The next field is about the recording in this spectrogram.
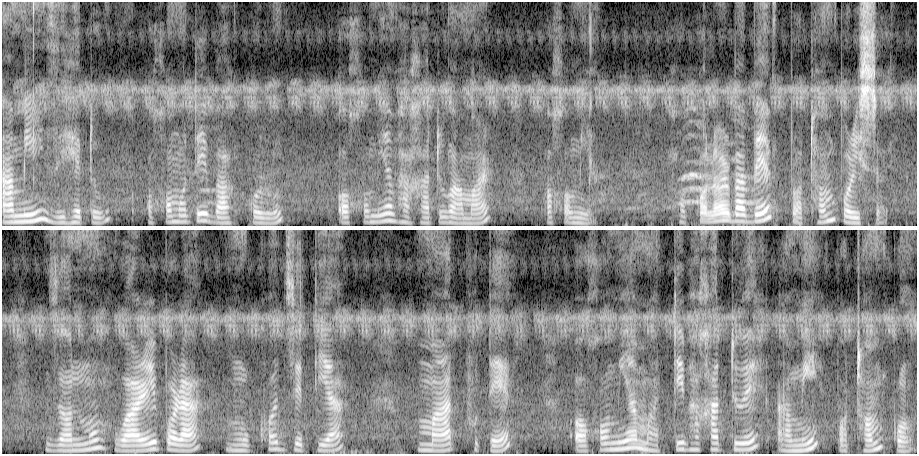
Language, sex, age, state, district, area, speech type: Assamese, female, 30-45, Assam, Lakhimpur, rural, spontaneous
